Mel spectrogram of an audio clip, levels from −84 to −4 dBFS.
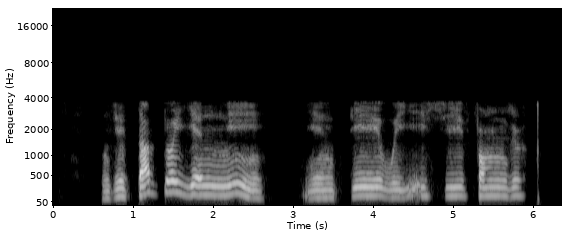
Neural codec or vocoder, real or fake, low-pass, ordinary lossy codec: codec, 16 kHz, 8 kbps, FreqCodec, smaller model; fake; 3.6 kHz; AAC, 32 kbps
